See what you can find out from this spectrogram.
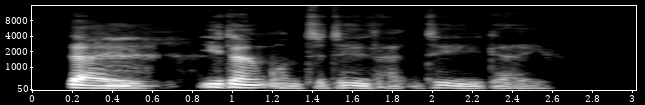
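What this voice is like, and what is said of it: Impression of HAL computer voice. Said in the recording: “I feel like I'm talking to Hal from, you know, in 2001. ... That's my how impersonation.”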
